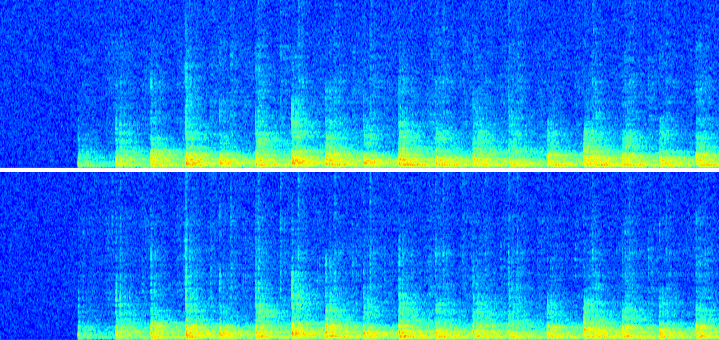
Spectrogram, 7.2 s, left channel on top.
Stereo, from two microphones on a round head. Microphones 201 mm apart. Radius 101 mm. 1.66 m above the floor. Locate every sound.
0.8 s running footsteps: centre (ahead or behind), 2 m; by 7.1 s 5° right (ahead or behind), 6.5 m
